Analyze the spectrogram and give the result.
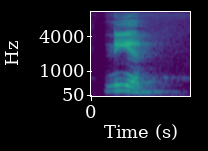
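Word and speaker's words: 니은: दूसरा व्यंजन है नियन। नियन इसका उच्चारण होगा शब्दों में न।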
